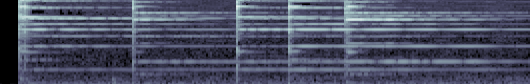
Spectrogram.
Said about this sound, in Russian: У нас тоже очень приятные голоса, сказали две чашечки. Одна из них была побольше, а другая поменьше. Но их ставили на стол вместе, и они подружились. Мы вместе можем сыграть песенку, сказали чашечки и зазвенели.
